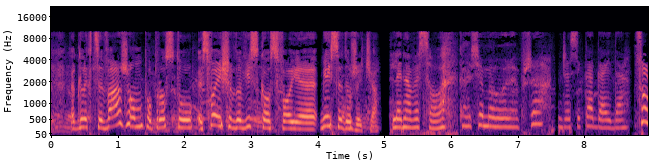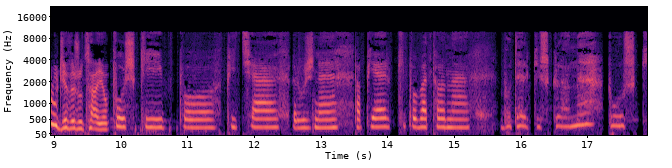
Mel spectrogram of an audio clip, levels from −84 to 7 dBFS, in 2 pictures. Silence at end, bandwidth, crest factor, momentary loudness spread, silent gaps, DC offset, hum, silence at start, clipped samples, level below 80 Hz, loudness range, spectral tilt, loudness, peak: 0 s; 10 kHz; 16 dB; 11 LU; 4.97-5.06 s; under 0.1%; none; 0 s; under 0.1%; -50 dBFS; 7 LU; -2.5 dB/octave; -19 LUFS; -4 dBFS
